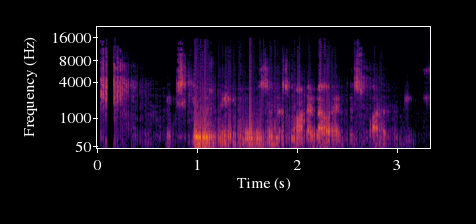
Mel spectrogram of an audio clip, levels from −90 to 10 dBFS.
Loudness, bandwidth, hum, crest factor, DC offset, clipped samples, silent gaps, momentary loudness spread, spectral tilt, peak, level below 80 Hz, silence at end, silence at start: -33 LUFS; 16 kHz; none; 18 dB; under 0.1%; under 0.1%; none; 14 LU; -4 dB/octave; -16 dBFS; -54 dBFS; 0.2 s; 0.05 s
